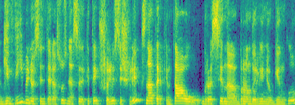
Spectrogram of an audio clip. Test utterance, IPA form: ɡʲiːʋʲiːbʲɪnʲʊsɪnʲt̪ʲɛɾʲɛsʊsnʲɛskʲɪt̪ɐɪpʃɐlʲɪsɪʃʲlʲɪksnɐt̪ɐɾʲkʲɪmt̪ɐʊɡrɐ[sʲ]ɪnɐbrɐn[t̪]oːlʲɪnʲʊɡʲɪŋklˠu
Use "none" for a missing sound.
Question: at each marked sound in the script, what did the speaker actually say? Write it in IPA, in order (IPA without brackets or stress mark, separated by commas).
sʲ, d̪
